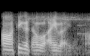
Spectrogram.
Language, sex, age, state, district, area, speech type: Assamese, male, 30-45, Assam, Morigaon, rural, conversation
